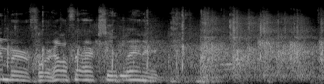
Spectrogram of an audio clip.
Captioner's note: some Applause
